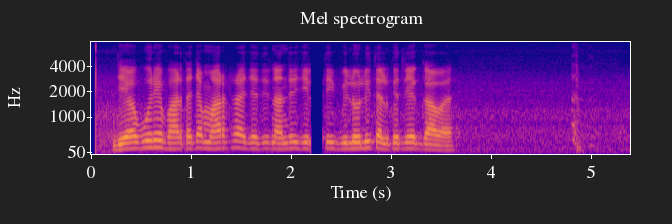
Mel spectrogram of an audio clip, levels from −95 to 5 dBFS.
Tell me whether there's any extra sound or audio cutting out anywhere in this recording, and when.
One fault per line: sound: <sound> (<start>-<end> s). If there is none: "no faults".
sound: dropout (2.2-2.3 s)
sound: cough (4.8-5.1 s)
